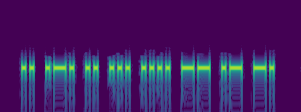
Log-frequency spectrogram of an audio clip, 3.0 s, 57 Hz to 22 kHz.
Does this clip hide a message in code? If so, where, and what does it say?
Yes: Morse code from 0.2 to 2.7 s, heard as a keyed tone, about 30 wpm, 600 Hz. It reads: IRISHMAN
